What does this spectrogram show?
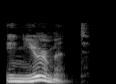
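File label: "inurement", English, uk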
